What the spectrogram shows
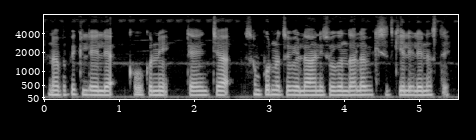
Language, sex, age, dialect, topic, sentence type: Marathi, male, 25-30, Northern Konkan, agriculture, statement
